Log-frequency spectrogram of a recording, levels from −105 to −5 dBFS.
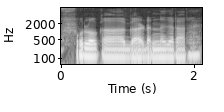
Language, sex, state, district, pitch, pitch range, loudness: Hindi, male, Himachal Pradesh, Shimla, 105 Hz, 105-115 Hz, -15 LUFS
